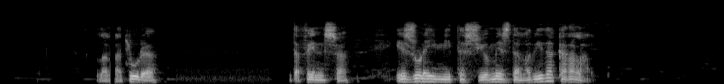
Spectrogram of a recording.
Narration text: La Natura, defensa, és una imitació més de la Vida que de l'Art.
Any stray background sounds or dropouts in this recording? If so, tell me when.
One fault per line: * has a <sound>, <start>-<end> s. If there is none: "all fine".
all fine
